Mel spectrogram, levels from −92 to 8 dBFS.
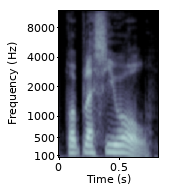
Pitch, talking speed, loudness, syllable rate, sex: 150 Hz, 290 wpm, -18 LUFS, 5.7 syllables/s, male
